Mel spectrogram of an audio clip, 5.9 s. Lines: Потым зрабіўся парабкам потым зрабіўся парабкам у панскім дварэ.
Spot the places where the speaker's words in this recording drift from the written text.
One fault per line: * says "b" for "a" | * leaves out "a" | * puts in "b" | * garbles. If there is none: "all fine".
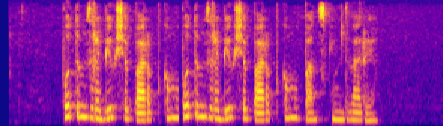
all fine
